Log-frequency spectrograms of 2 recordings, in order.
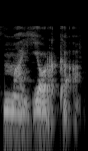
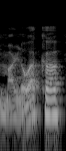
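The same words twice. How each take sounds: First: The double L is said as a Y sound. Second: The double L is said as an L sound. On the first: The speaker calls it right. "double L in the Spanish language is pronounced Y" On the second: The speaker calls it wrong. "we don't say"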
